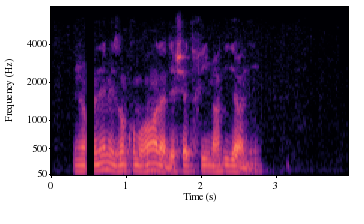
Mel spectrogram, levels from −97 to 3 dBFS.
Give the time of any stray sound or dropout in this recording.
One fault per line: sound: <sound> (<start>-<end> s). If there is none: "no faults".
sound: dropout (0.5-0.6 s)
